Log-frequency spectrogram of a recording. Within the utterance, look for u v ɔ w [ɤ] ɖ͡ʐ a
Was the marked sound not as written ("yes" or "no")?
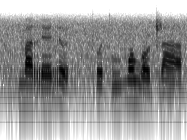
yes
